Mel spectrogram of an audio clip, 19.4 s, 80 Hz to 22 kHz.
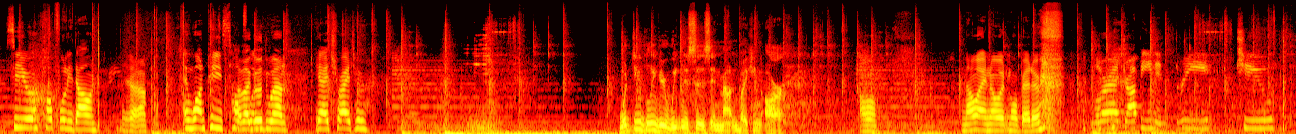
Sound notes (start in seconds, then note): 16.1 laughs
